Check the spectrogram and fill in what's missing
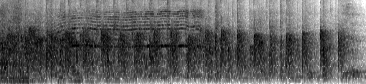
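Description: A congregation at a church service breaks into loud, sustained applause that fills the room, with cheering voices over the clapping before it thins out into scattered, fading claps.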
